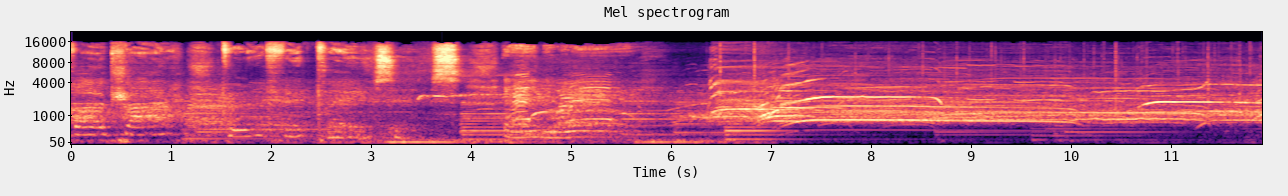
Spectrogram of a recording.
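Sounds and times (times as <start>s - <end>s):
concert crowd screaming and whooping: 3.3s - 11.9s.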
